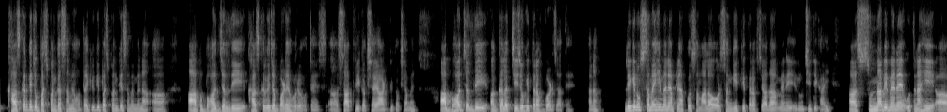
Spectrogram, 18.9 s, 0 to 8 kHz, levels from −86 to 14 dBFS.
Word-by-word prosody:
ख़ास 155 +1 +4
करके 195 +1 +2
जो 195 -1 +1
बचपन 140 +2 -2
का 165 - +2
समय 140 -2 -5
होता 120 0 -6
है, 135 - -1
क्योंकि 195 +5 -3
बचपन 150 +3 -3
के 170 - -2
समय 135 -4 -8
में 140 +2 -6
ना 165 +1 -3
अ, 120 -5 -6 0.5
आप 150 +5 +5
बहुत 150 +1 0
जल्दी 145 +1 +1 0.2
ख़ास 135 -1 0
करके 150 +1 +1
जब 150 -5 0
बड़े 120 +4 +1
हो 120 -4 -2
रहे 115 -2 -4
होते 95 -1 -12
हैं 95 0 -10 0.2
अ, 115 -1 -7
सातवीं 115 +3 -2
कक्षा 120 - -6
या 110 0 +1
आठवीं 110 +1 -5
कक्षा 105 - -10
में, 150 - -9 0.5
आप 155 +2 +9
बहुत 175 +5 +3
जल्दी 175 0 +3
अ, - - +2
गलत 175 +4 +4
चीज़ों 155 -2 +2
की 155 - 0
तरफ 135 -1 +1
बढ़ 110 -1 0
जाते - - -11
हैं। - - -22 0.3
है - - -6
ना? 160 +3 -5 0.5
लेकिन 155 +7 +5
उस 200 0 0
समय 185 0 +3
ही 190 +1 +2
मैंने 180 -1 +2
अपने 160 -3 -1
आप 145 0 -1
को 160 +1 -2
सँभाला 130 -1 -1
और 125 - +1
संगीत 135 0 -4
की 140 - -2
तरफ 125 -2 -5
ज़्यादा 120 +1 0
मैंने 120 0 -6
रुचि 110 +4 -6
दिखाई 155 +5 -8 0.4
अ, 130 +1 +5
सुनना 160 +7 +3
भी 190 +1 +5
मैंने 175 0 +5
उतना 150 0 0
ही 160 +1 +2
अ, 120 - -1
145 Hz, 220 wpm, -21 LUFS, 125-160 Hz, 0.5 s, आप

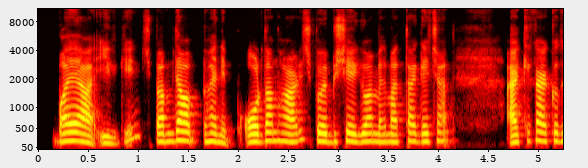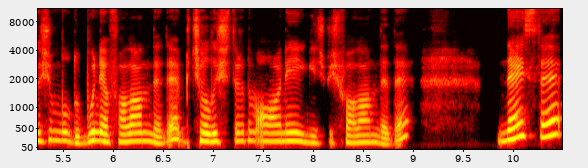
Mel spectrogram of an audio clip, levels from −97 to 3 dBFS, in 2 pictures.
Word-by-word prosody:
Bayağı 190 -3 +5
ilginç. 155 - -6
Ben 185 0 +3
bir - - -6
daha, 210 -1 +5
hani, 185 -5 -2
oradan 185 +3 +3
hariç 200 +3 0
böyle 185 -2 +3
bir - - -3
şey 190 -1 +1
görmedim. 185 -1 0
Hatta 175 +3 0
geçen 185 +2 -3 0.6
erkek 175 +5 +3
arkadaşım 200 +2 0
buldu, 160 -6 -4
"Bu 210 +1 +3
ne?" 190 -3 +3
falan 190 +2 -1
dedi. 150 -6 -2
Bir - - -9
çalıştırdım, 195 +2 -2
"A! 195 0 -1
Ne 200 +1 0
ilginçmiş." 160 -4 -6
falan 170 -1 -3
dedi. 135 - -4 0.9
Neyse 310 - +2
190 Hz, 165 wpm, -26 LUFS, 175-205 Hz, 0.9 s, Bayağı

